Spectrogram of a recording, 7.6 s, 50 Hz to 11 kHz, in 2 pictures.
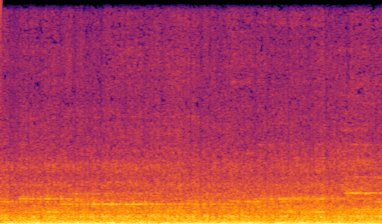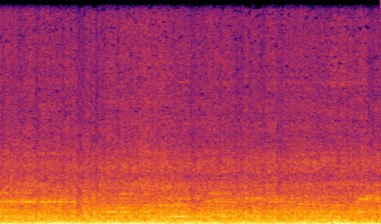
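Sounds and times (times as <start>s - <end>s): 
faint tonal whines: 0.0s - 7.6s
heavy low-end roar of a subway train on an underground platform: 0.0s - 7.6s.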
